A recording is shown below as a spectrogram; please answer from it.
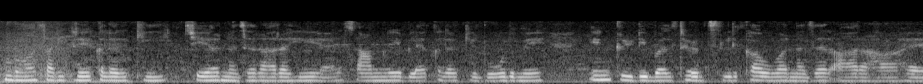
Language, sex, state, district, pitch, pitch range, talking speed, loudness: Hindi, male, Chhattisgarh, Raipur, 175 Hz, 170-185 Hz, 155 wpm, -16 LUFS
